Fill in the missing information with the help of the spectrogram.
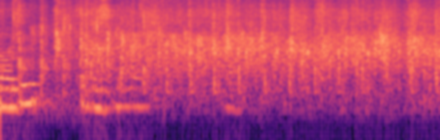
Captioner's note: audience claps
